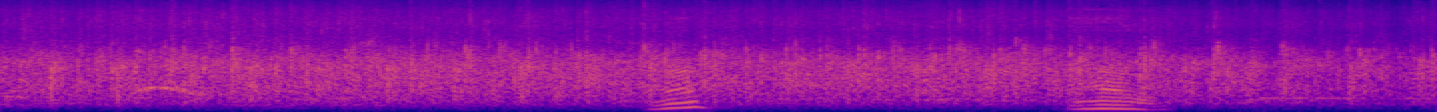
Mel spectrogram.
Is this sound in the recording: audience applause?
yes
